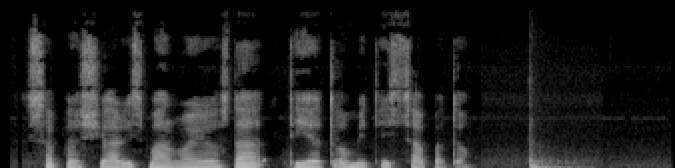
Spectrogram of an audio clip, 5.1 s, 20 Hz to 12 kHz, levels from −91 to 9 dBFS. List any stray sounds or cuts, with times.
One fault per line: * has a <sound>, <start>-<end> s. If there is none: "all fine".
* has a thud, 4.0-4.5 s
